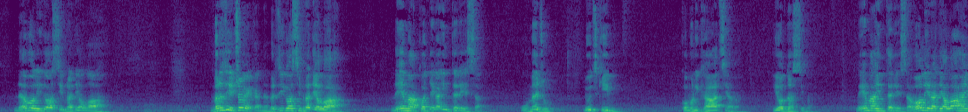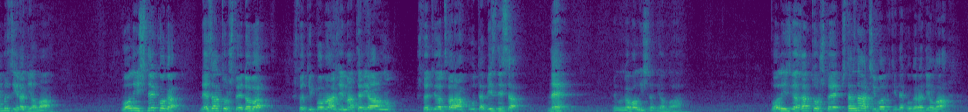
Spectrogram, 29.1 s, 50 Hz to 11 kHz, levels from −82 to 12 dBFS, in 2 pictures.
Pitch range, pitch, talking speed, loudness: 135-200 Hz, 170 Hz, 135 wpm, -17 LUFS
